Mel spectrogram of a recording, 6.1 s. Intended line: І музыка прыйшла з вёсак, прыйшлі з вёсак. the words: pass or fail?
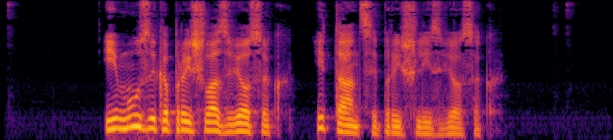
fail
